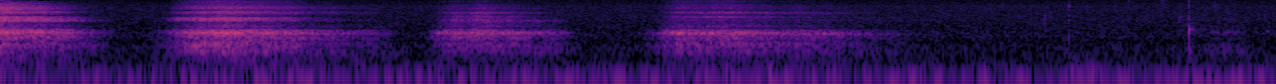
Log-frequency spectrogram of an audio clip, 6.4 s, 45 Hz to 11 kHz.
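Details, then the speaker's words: Four slow, loud, airy breaths through the nose, then quieter breathing: heavy deep breathing about four and a half minutes into a 5-minute dental impression set, the tray almost set. "remember not to stop breathing during the five minutes you got to keep breathing deep during the five minutes through your nose or mouth or both uh Parts at the same time nose and mouth okay"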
